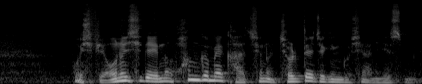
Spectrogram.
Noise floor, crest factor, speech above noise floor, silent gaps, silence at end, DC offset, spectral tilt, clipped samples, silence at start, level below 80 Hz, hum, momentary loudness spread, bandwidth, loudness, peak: -60 dBFS; 16 dB; 29 dB; none; 0.05 s; under 0.1%; -7 dB/octave; under 0.1%; 0.75 s; -64 dBFS; none; 14 LU; 18 kHz; -32 LUFS; -16 dBFS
